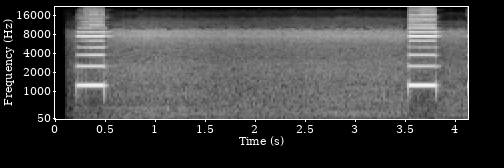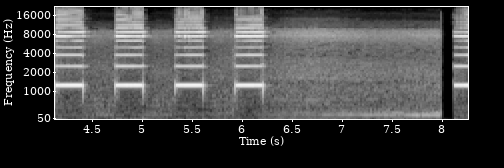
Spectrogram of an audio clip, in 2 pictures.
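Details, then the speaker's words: Dell laptop giving a POST beep code: high piercing beeps about every 0.6 seconds, one then five, pausing and repeating; cause suspected, not confirmed. "Nah setelah itu memang untuk beatnya itu satu kali di London dengan lima kali BIP ya"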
